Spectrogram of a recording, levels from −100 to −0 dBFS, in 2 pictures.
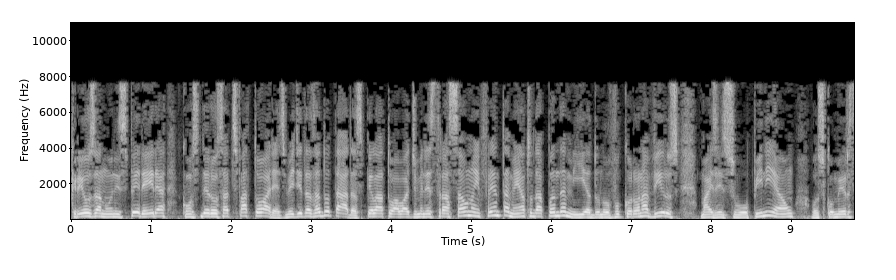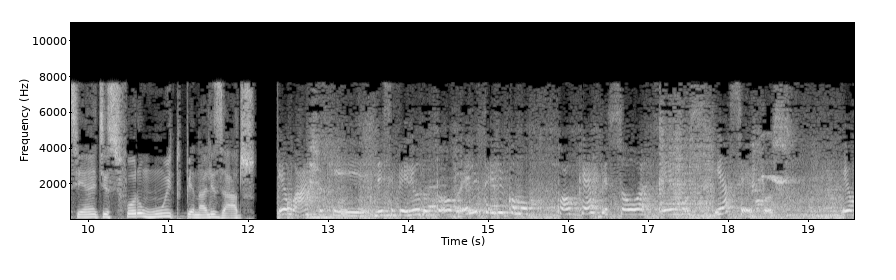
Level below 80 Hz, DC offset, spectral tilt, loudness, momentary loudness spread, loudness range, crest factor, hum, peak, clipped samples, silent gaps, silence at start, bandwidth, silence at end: -38 dBFS; under 0.1%; -5 dB/octave; -15 LUFS; 3 LU; 1 LU; 10 dB; none; -4 dBFS; under 0.1%; 12.10-12.35 s; 0 s; 8 kHz; 0 s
